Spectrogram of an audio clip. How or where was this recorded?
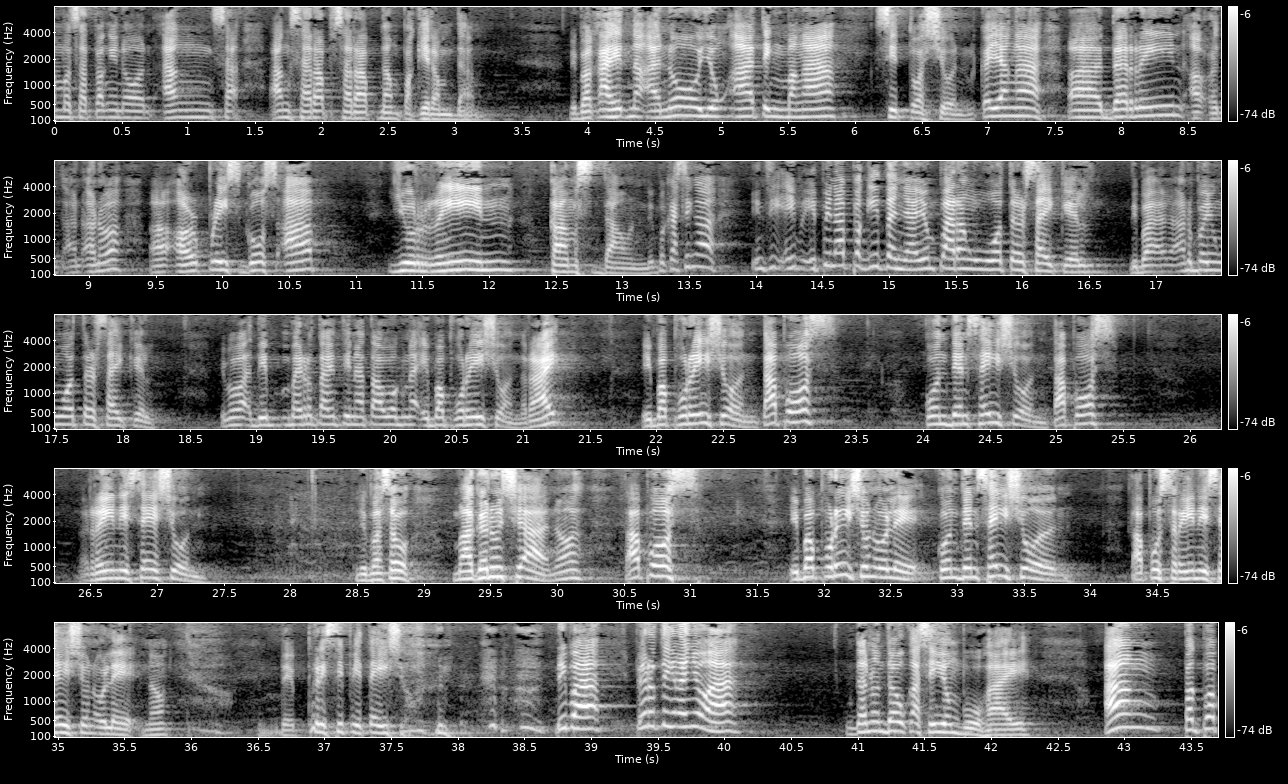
large echoing room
